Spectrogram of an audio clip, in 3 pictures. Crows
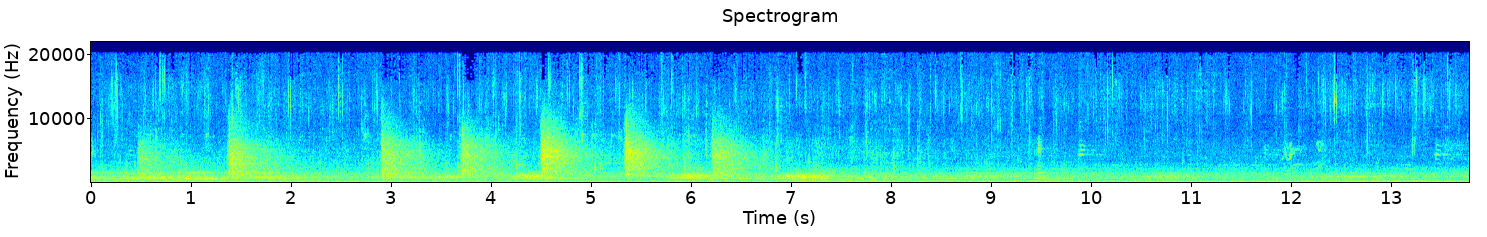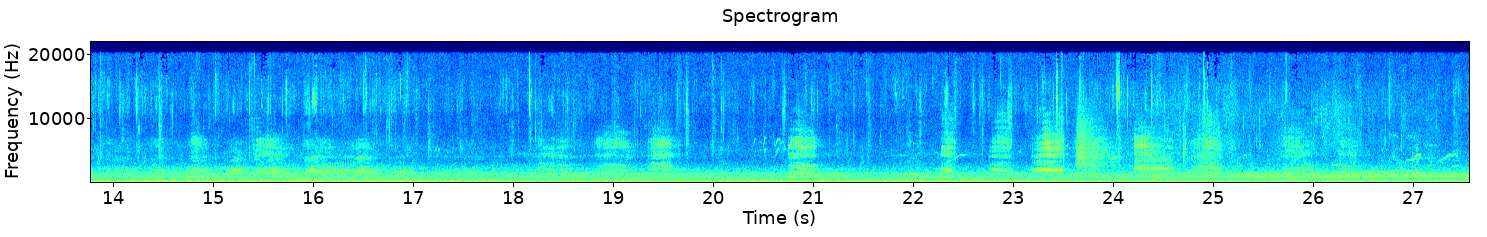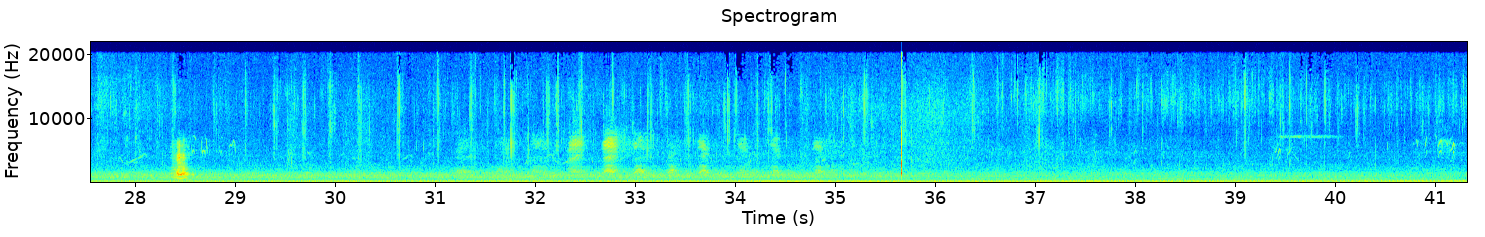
13.2 37.5

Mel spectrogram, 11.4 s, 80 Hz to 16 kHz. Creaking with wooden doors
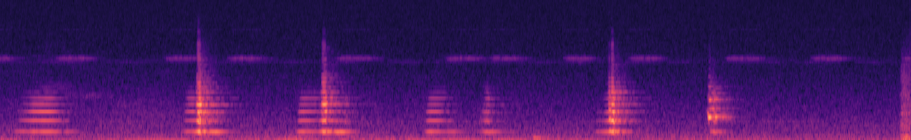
2.1 4.7, 5.3 9.5

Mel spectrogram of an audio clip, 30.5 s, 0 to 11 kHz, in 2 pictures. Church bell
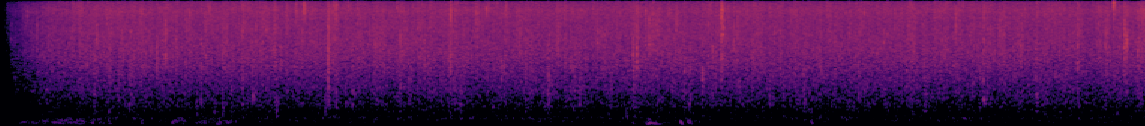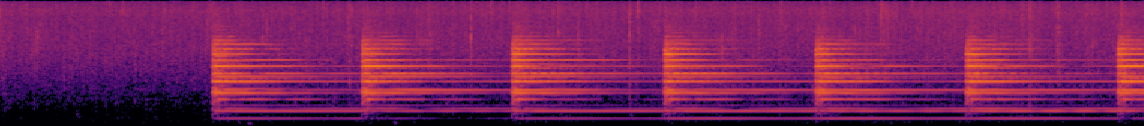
18.1 30.5

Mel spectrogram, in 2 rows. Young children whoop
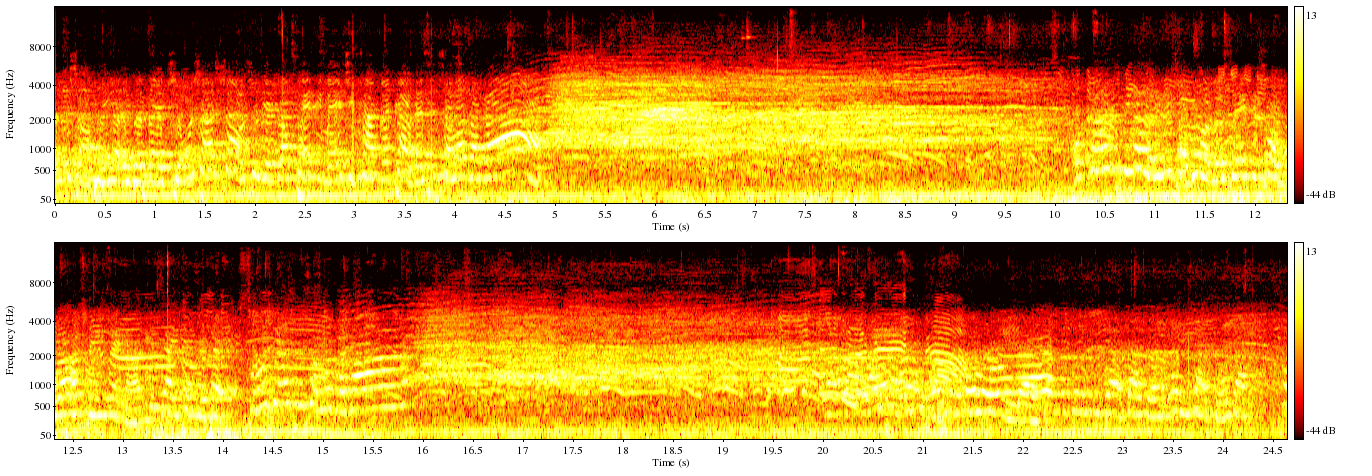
4.8 10.1, 15.9 21.3

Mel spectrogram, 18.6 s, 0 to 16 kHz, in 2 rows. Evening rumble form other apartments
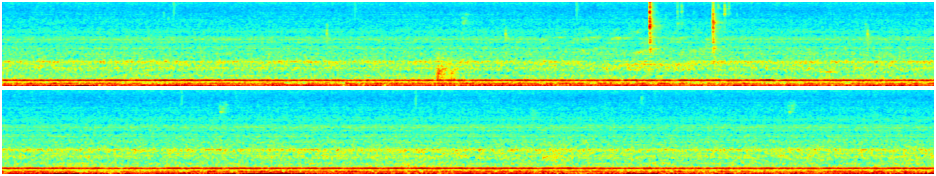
1.1 9.8

